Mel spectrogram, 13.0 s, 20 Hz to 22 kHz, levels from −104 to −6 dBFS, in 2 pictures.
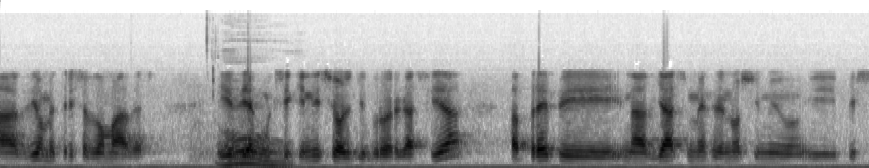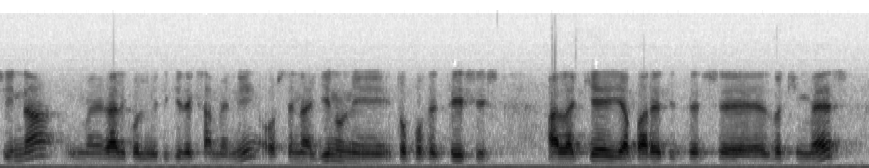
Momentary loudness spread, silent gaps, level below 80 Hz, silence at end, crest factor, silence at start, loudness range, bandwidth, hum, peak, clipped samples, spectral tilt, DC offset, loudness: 12 LU; none; -38 dBFS; 0 s; 18 dB; 0 s; 4 LU; 5.4 kHz; none; 0 dBFS; under 0.1%; -7.5 dB/octave; under 0.1%; -18 LUFS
